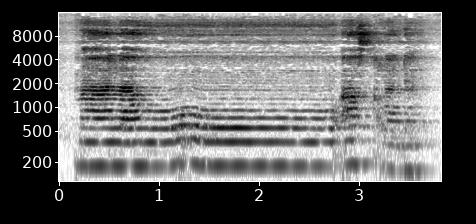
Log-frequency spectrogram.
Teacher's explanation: Di situ ada mad silah yang bertemu dengan hamzah, maka cara bacanya panjang. Panjangnya 3 alif dan 6 harokat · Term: mad silah tawilah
